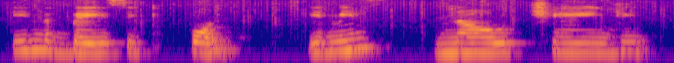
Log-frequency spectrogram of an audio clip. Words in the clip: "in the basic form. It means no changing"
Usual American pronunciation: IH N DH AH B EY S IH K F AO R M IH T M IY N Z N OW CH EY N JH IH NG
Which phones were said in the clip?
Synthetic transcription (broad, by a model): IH N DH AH B EY S IH K P AO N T IH T M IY N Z N OW CH EY N JH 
